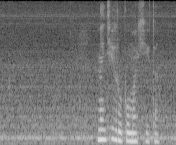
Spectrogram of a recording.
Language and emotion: Russian, neutral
